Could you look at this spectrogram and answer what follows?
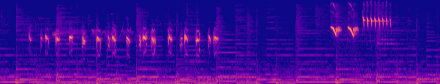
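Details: A mimicking catbird, whose copied sounds of Sora rail, meadowlark, snipe and tree frog may advertise his age to females, gives a string of sharp, slurred chirps, pauses, then a few high whistles and a fast buzzy trill, all over soft music.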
